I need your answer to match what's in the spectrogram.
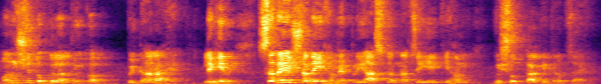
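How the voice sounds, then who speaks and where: A man's voice: sits high, expressive, brisk. A male Sanskrit teacher giving a patient board lecture, repeating key points and addressing viewers as friends. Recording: echoey room from a distance, faint hiss.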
